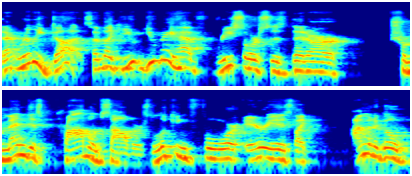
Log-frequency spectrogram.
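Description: Lively in intonation and very even in loudness, a high-pitched man with an American accent speaks amid audible room echo. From Connecticut, US. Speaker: business executive, former college baseball pitcher. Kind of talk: interview conversation. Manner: frequent fillers and restarts.

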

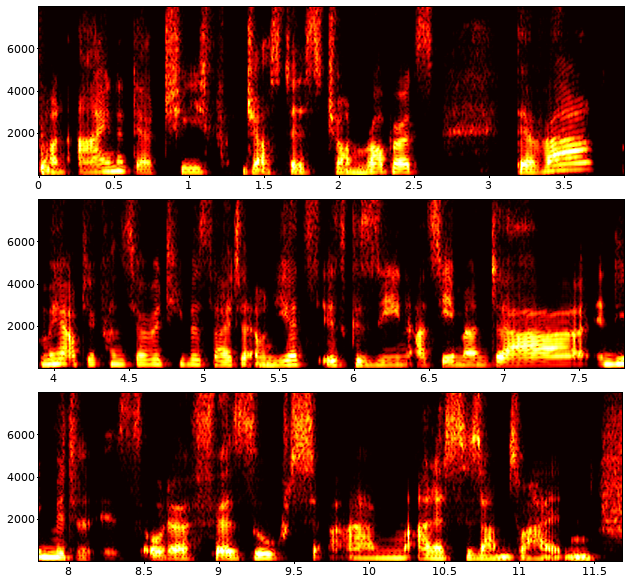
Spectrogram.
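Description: Someone speaks at a fairly slow pace with an English accent, in a dry, close sound with no echo against a quiet background. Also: woman. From USA. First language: English (speaking German). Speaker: podcast co-host. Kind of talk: casual chat. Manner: halting.

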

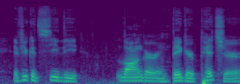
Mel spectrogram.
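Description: A man speaks in an ordinary speaking voice at a fairly quick pace with fairly even intonation, in a dry, close sound with no echo on a very clean recording with a silent background. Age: 20s. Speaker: chief product officer. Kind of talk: casual chat.

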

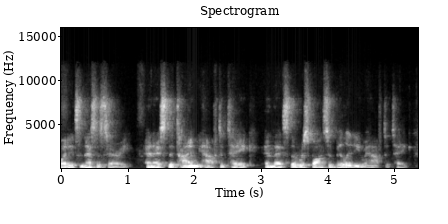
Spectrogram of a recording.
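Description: This man's voice is somewhat breathy and medium in pitch, with monotone, flat intonation. He moves at a fairly quick pace, and his loudness swings widely. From Germany. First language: German. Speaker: former pro hockey goaltender, sports psychology coach. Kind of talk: panel talk and personal testimony.

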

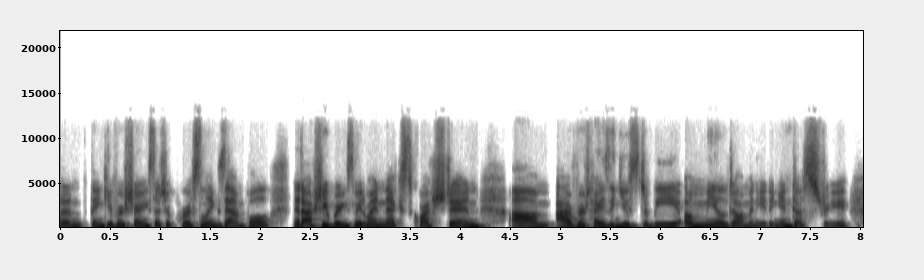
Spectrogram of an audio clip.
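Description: This woman talks very fast, her pitch fairly high and its variation ordinary. Her loudness stays very even throughout. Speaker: podcast host. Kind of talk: interview. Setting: video call. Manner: enthusiastic.

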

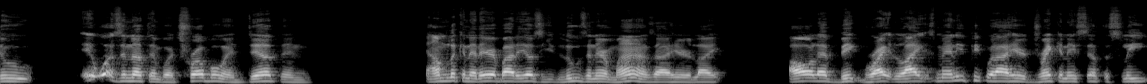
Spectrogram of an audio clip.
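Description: A man with an unremarkable speaking voice talks at a moderate pace in a fairly high pitch with ordinary pitch variation. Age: adult, not young. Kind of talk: testimony.

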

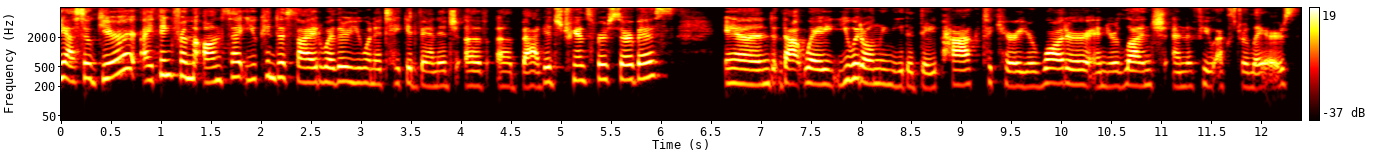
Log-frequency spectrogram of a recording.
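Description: In an American accent, a woman talks at a moderate pace with a fairly high pitch, ordinary pitch variation and an ordinary speaking voice. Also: very clean recording, silent background. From US, California Central Coast. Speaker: hiking travel blogger. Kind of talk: interview.

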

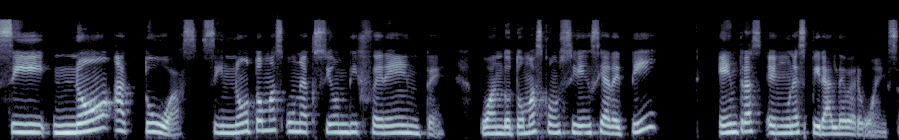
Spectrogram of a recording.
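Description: Against a quiet background, a woman speaks at a very slow pace and a fairly high pitch, with ordinary pitch variation. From Dominican Republic. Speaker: life coach. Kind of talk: interview conversation.

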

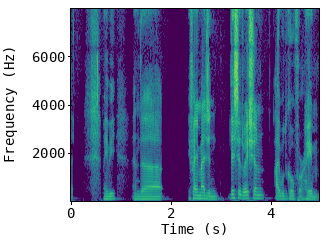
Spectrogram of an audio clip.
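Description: A man with a Czech accent speaks at a moderate pace in a dark, mellow, medium-pitched voice, his intonation fairly even and broken by long, frequent pauses. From Czech Republic. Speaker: podcast host. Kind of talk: casual interview chat. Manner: halting in English.

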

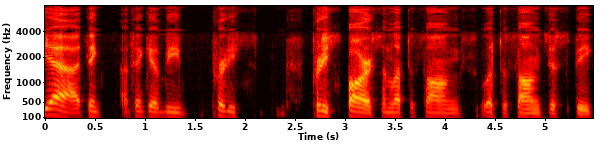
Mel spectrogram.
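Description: This man speaks at a moderate pace with a medium pitch in an unremarkable speaking voice. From Ontario, Canada. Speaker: country singer-songwriter. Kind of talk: casual interview.

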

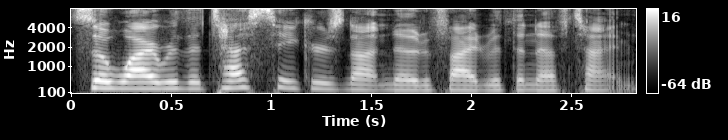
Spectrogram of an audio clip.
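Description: On a very clean recording with a silent background, a woman talks in a normal speaking voice at a moderate pace with ordinary pitch variation. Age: 20s. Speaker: podcast guest. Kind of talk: casual chat.

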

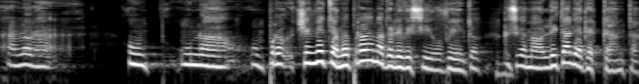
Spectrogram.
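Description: Here a man speaks at a moderate pace with a high pitch. His tone is dark and mellow, and his intonation lively. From Naples, Italy. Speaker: music composer and TV writer. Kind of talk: casual interview.

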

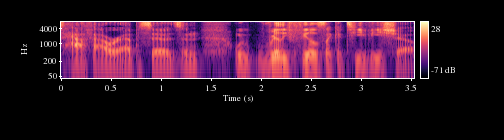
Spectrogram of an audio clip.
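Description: Vocal fry runs through a fairly quick delivery with ordinary pitch variation. The recording is very clean, with a silent background. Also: man. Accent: American. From US South, Mississippi. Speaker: actor, writer and director. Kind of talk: interview.

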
